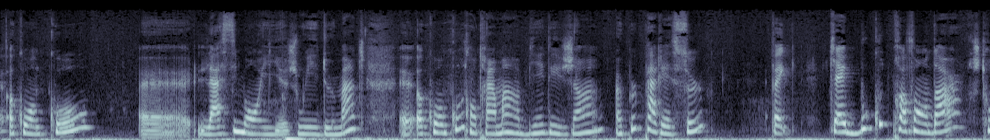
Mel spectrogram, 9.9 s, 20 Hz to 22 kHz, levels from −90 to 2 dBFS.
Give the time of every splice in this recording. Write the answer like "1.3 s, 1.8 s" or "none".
4.6 s, 7.7 s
